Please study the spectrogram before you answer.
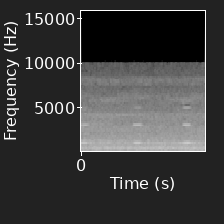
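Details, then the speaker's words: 2008 Infiniti QX56 reversing toward a parked car: short high beeps about every half second over the quiet running vehicle, the normal first rear parking sensor warning, which speeds up toward a solid tone as distance closes. "Okay, there we get our first set of warnings for the parking sensors. You can hear the beeping."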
